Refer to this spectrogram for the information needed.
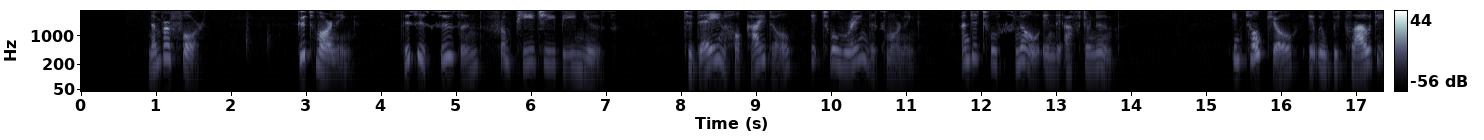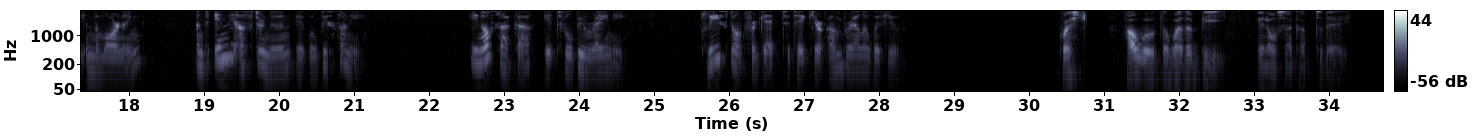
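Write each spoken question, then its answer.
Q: How will the weather be in Osaka today?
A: Rainy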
